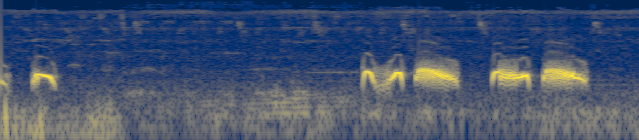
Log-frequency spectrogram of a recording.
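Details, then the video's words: Spotted dove used as masteran training audio to set rival doves calling and raging: one soft dipping coo, a pause with low rumble, then two paired phrases of short bent notes followed by longer, fuller coos. "Masteran burung tekukur super dahsyat membuat lawan ikut gacor mendengkur ngamuk"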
